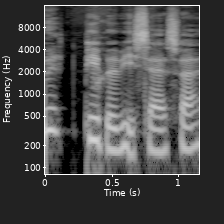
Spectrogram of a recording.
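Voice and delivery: bratty cartoon kid character voice. Joking about how much they kept saying it about Rise of Skywalker, in a Cartman voice. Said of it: "I just made that sound like Cartman from South Park".

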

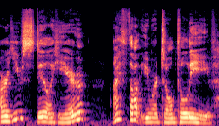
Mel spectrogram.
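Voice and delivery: put-on tipsy, lightly amused sighing. Narrator reads a man's line in a story: sighing, amused and drunk. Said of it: "Thabis sighed, a hint of amusement still in his intoxicated voice".

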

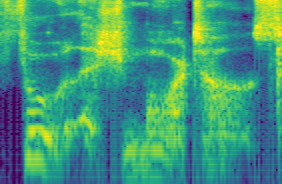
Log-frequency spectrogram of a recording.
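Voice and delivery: rough, creaky, rasping, snarling growl. Narrating a spectral elf who confronts intruding mortals, snarling. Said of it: "she snarls".

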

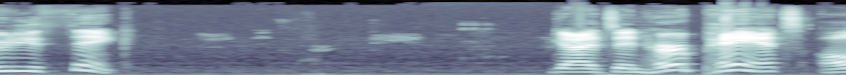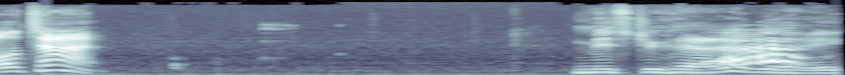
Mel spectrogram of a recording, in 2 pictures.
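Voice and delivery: taunting, derisive, snide mocking tone. Recapping a story to another speaker, retell a character's reply as a mocking imitation. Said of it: "he says mockingly".

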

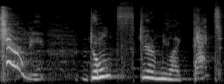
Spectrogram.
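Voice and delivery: speaking in a whisper. A character startled by someone approaching, whispering. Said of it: "Why are we whispering?".

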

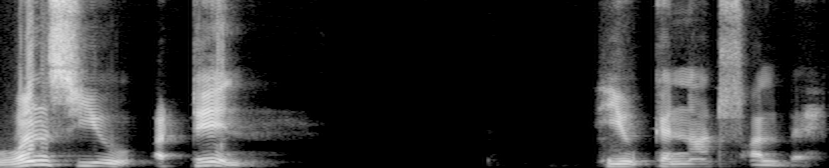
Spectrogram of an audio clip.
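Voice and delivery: deliberately very slow, hypnotic, drawn-out delivery. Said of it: "He talks so slowly".

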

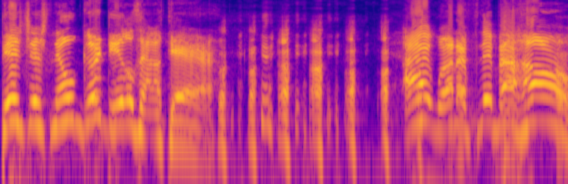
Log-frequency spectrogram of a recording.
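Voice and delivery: very high-pitched cartoon kid voice. Asked to repeat a caller's words again, in a Cartman voice. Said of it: "I sound like Cartman".

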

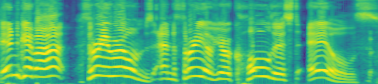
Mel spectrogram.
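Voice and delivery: very loud, very high bellowing yell, "ales" drawn out. A character bursts into an inn and calls to the innkeeper, yelling out. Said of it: "yell out to the innkeeper".

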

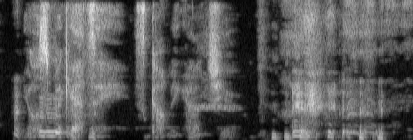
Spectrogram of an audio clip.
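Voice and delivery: put-on poltergeist-style, creepy, whispered child's voice. Saying a waiter's line as a joke: put-on creepy child voice. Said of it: "creepy children to say it in a sort of, um, poltergeist style".

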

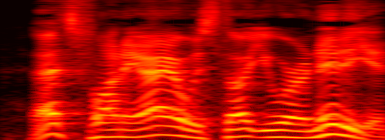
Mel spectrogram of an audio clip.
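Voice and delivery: high, loud, curmudgeonly, acerbic voice. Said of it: "curmudgeonly, acerbic father".

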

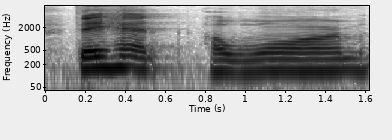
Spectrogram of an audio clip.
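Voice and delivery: ordinary delivery

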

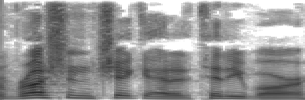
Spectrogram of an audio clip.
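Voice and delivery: ordinary talk

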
